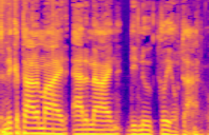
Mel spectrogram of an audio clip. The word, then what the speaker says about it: nicotinamide adenine dinucleotide: NAD, and I'm going to try to say it for you, is nicotinamide adenine dinucleotide.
